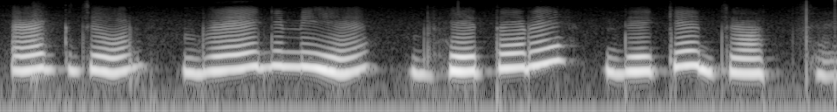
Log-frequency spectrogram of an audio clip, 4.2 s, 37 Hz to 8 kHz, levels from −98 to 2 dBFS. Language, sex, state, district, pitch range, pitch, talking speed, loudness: Bengali, female, West Bengal, Jhargram, 255-310 Hz, 275 Hz, 85 wpm, -15 LUFS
